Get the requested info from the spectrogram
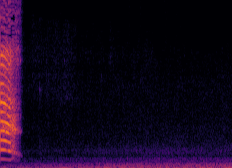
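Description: Low steady rumble and hum of a car's idling engine, heard from inside the cabin.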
